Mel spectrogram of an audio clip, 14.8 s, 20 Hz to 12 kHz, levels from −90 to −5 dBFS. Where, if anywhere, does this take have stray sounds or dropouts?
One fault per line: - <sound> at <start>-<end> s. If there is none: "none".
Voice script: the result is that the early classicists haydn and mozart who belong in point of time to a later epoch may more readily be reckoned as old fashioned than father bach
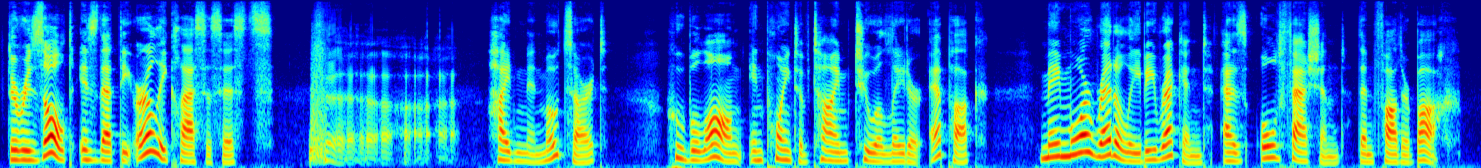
- laugh at 3.1-4.6 s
